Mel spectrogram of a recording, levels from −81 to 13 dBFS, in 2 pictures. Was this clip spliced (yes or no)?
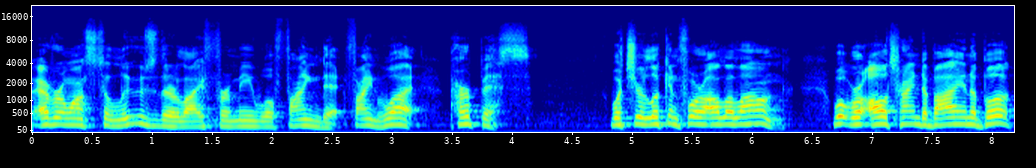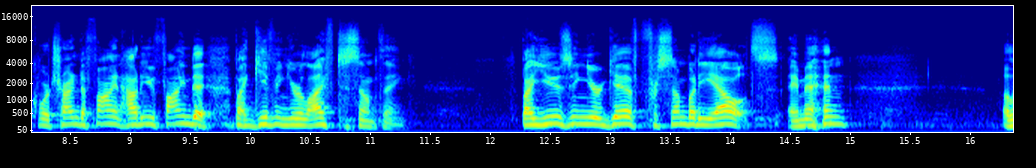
no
